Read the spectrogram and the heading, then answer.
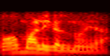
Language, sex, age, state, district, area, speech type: Tamil, male, 18-30, Tamil Nadu, Thanjavur, rural, conversation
